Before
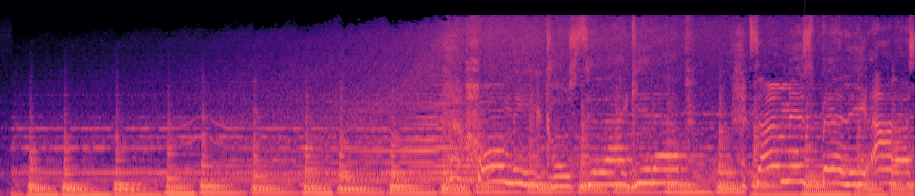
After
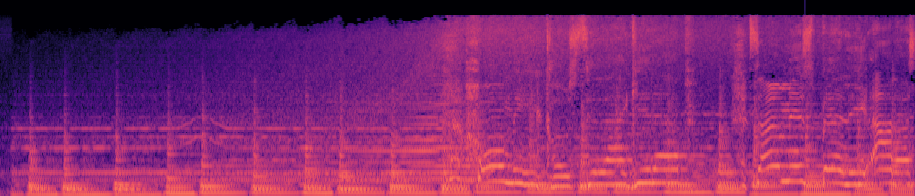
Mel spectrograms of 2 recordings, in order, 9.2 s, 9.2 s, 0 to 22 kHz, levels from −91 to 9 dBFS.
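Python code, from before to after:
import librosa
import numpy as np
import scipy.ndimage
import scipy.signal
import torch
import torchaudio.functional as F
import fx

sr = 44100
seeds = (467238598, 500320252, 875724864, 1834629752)

y = fx.high_shelf(x, sr, hz=5700.0, db=10.0)
y = F.gain(torch.from_numpy(y), -4.5).numpy()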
